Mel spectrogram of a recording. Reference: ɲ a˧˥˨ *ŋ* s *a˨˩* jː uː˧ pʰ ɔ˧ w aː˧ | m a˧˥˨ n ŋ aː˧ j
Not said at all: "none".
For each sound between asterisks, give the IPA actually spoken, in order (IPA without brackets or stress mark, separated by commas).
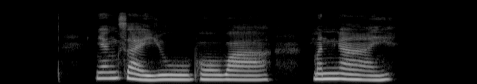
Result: ŋ, a˨˩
